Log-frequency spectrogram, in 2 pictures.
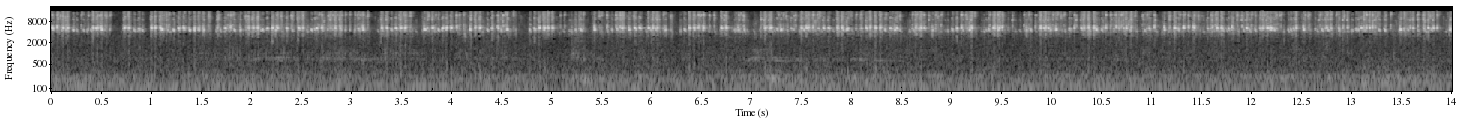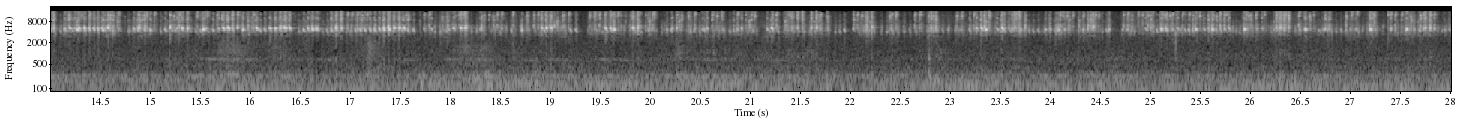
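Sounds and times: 
crickets chirping: 0.0 - 28.0.

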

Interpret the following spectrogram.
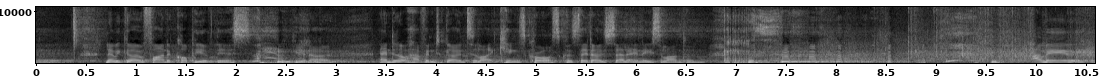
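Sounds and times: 
speech: 0.0 - 7.9, 9.6 - 10.5
laughter: 7.1 - 10.0
audience clapping: 7.9 - 10.5.

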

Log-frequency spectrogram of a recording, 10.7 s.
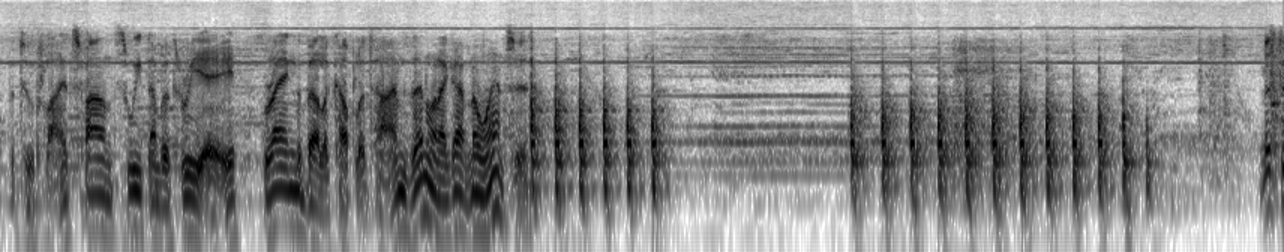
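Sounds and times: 
speech: 0.1 - 4.6
pounding on a door: 4.4 - 5.6, 7.1 - 9.7.

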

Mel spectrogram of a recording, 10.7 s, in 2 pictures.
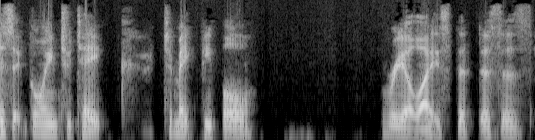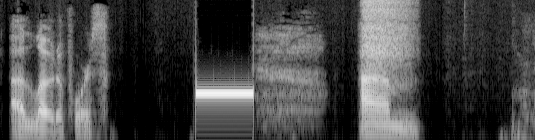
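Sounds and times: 
speech: 0.0 - 2.6, 3.8 - 6.5, 8.9 - 9.6, 10.4 - 10.6
censor bleep over speech: 7.3 - 7.9.

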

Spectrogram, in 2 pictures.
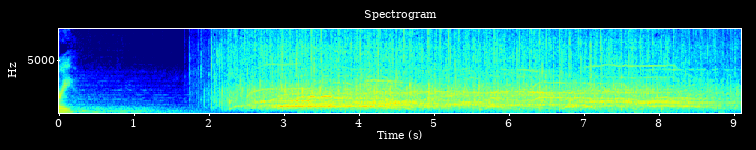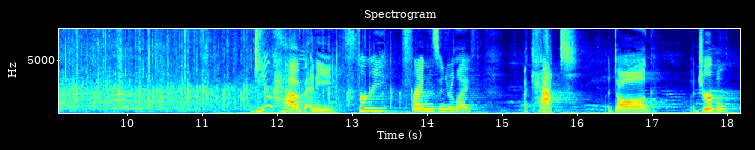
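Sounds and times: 
speech: 0.0 - 0.3, 11.7 - 14.8, 15.5 - 18.1
live audience of children and adults applauding: 1.7 - 13.8
excited high voices: 2.5 - 10.5.

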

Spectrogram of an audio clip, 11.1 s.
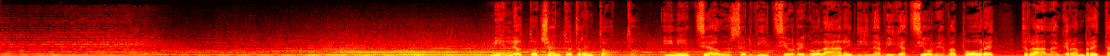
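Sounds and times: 
steam locomotive rumbling: 1.1 - 11.1
steam train whistle: 1.7 - 10.1
speech: 4.9 - 11.1.

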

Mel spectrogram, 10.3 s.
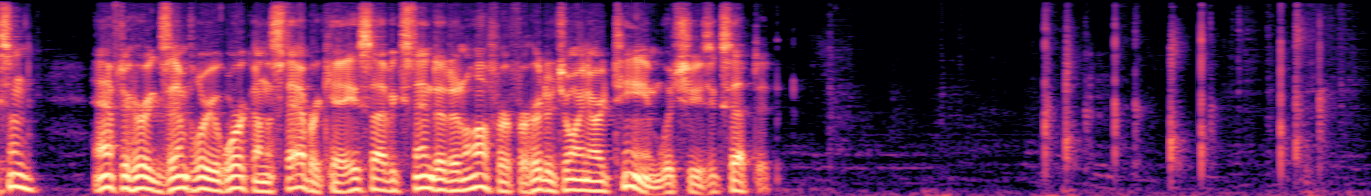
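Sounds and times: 
speech: 0.0 - 5.9
mocking golf clap: 7.8 - 10.2.

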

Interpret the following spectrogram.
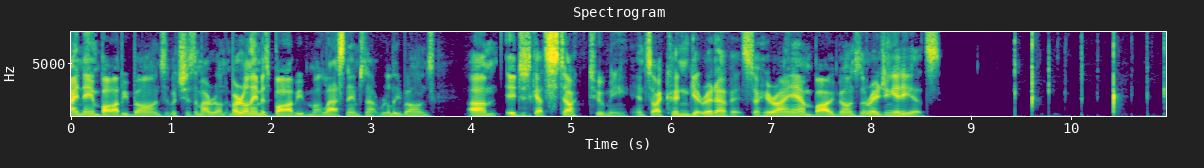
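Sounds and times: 
speech: 0.0 - 8.8
single hand clap: 9.4 - 10.9.

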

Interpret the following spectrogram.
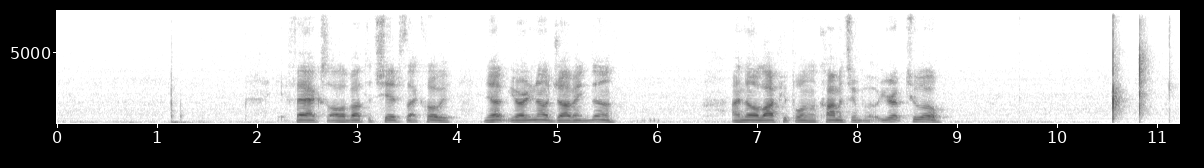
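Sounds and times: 
speech: 2.4 - 5.7, 6.8 - 8.9
golf clap soft hand claps: 10.5 - 11.2.

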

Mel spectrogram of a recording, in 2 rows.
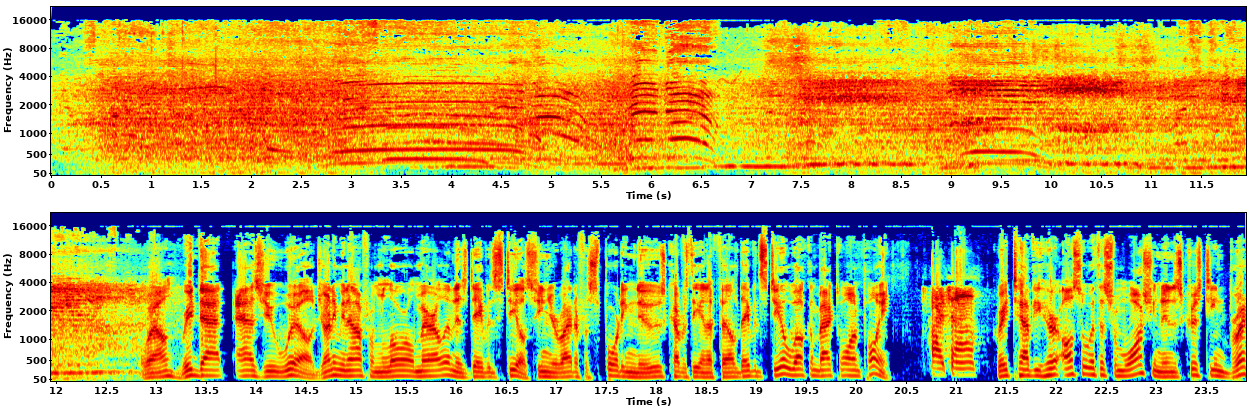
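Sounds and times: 
New England Patriots fans booing in stadium: 0.0 - 12.9
speech: 13.3 - 23.8.

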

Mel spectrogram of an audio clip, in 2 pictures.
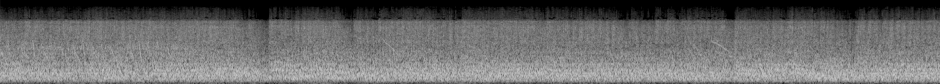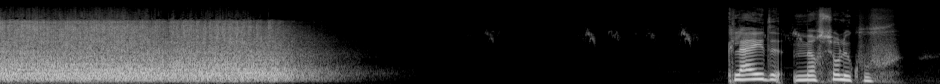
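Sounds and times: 
gunfire riddling a luxury Ford car with bullets: 0.0 - 12.8
speech: 16.8 - 18.4.

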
